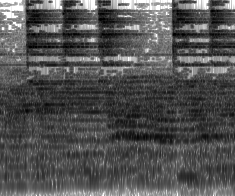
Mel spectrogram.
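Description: Group of women singing a devotional bhajan together, accompanied by harmonium, tabla and small hand cymbals that jingle about twice a second.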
